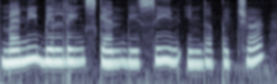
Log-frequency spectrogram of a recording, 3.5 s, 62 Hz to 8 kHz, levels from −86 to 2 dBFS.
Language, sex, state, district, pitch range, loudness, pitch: English, female, Assam, Kamrup Metropolitan, 215-240 Hz, -14 LUFS, 230 Hz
